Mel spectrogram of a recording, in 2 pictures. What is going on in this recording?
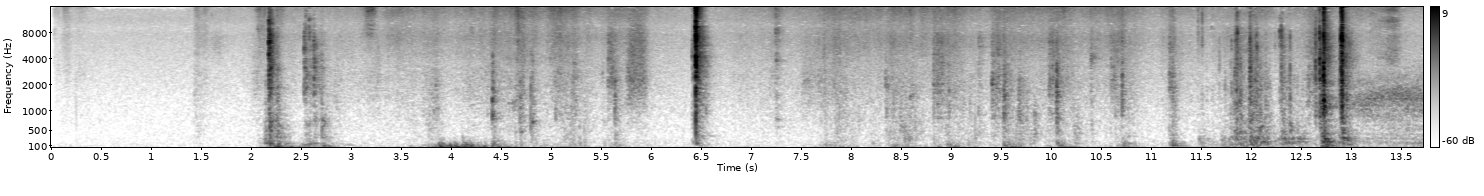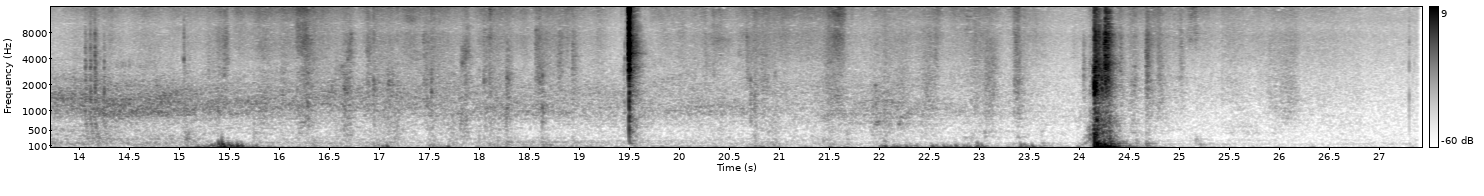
I opened the door, entered the room, and turned on the light. I walked to the window and opened it. Then I walked back, turned off the light, left the room, and closed the door.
